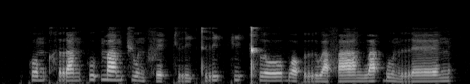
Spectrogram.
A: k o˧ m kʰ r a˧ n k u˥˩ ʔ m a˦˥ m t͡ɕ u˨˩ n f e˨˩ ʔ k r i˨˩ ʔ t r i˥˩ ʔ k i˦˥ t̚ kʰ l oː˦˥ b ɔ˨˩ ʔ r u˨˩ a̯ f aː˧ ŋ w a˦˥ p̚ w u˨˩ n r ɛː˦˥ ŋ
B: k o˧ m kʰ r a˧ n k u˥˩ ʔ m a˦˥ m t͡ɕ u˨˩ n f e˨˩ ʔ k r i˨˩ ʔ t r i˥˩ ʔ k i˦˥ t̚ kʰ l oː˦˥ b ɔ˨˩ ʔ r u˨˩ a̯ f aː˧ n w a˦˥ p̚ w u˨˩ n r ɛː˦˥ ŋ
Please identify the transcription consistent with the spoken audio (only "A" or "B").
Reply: A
